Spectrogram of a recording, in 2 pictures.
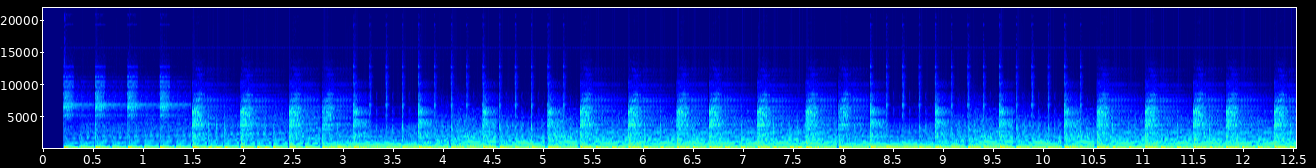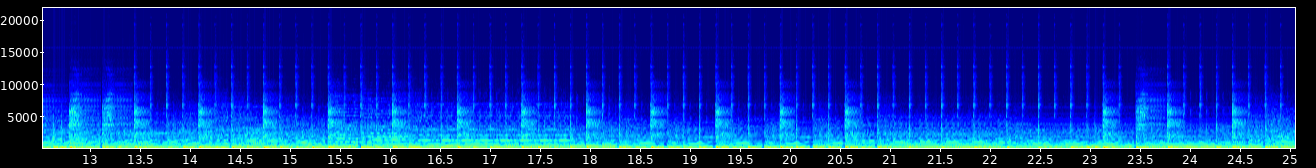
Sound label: Battle theme; Estpolis Denki 2; Lufia 2 Rise of the Sinistrals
